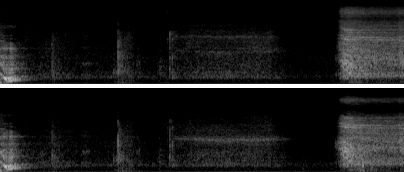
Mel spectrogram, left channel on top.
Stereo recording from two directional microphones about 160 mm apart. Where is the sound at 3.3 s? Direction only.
15° left (ahead or behind).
